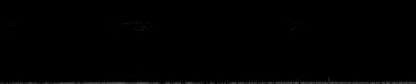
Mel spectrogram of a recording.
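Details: Wild barn owl at a nest with its mother feeding two newly hatched nestlings, live nest camera; three harsh, breathy hissing bursts, each about half a second to a second long, over a low steady hum.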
